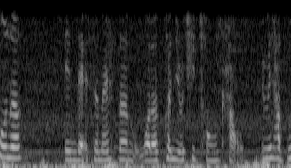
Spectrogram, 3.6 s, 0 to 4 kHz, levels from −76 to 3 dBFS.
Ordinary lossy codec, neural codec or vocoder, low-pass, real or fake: none; none; 3.6 kHz; real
